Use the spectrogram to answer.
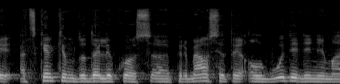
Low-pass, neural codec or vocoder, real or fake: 14.4 kHz; none; real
